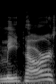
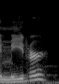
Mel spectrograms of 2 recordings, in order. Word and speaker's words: METAR: for explaining what the me tar is some people some people pronounce it metar some people say meter um i i was trained it's metar so that's what i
